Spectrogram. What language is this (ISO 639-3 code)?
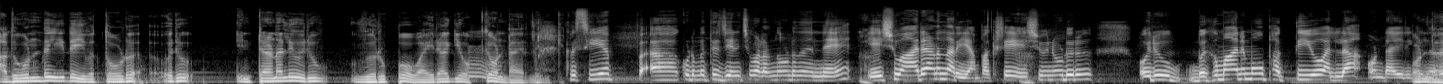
mal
